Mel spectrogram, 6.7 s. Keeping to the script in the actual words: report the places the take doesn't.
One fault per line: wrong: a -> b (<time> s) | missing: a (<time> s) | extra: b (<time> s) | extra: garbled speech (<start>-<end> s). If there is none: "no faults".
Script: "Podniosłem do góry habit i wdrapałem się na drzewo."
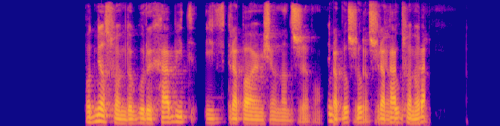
extra: garbled speech (4.4-5.7 s)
